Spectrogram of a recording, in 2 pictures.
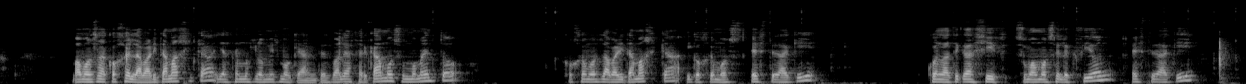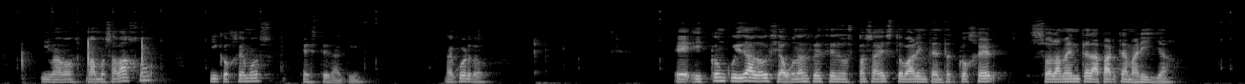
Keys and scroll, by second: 3.3 z, 7.5 space, 11.3 space, 17.7 z.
